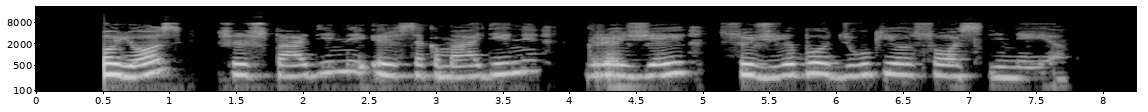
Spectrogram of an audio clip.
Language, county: Lithuanian, Vilnius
